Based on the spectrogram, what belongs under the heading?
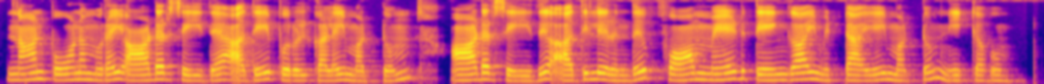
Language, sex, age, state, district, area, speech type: Tamil, female, 18-30, Tamil Nadu, Erode, rural, read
